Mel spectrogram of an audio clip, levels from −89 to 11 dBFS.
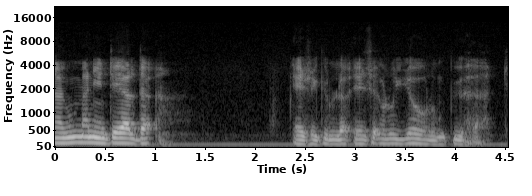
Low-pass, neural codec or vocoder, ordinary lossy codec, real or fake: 14.4 kHz; none; none; real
